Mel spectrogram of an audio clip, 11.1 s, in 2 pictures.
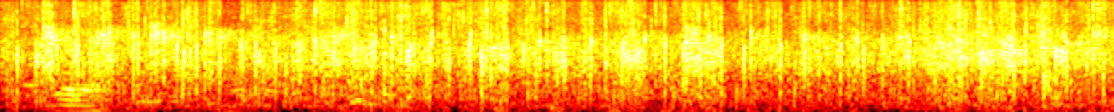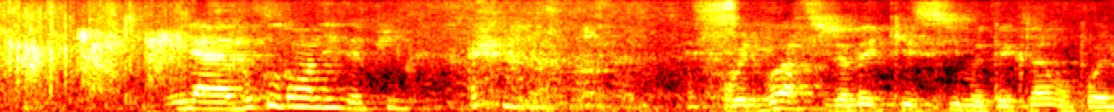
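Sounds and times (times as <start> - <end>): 
audience applause: 0.0 - 6.9
speech: 6.4 - 11.1
laughter: 7.6 - 9.4.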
